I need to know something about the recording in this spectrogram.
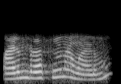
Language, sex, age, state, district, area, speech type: Telugu, female, 30-45, Andhra Pradesh, Nandyal, rural, conversation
